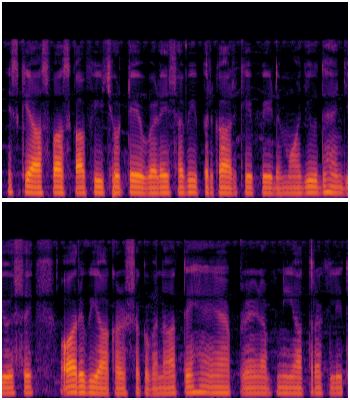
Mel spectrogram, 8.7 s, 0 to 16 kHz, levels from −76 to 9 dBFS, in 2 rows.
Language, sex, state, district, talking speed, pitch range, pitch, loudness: Hindi, male, Bihar, Darbhanga, 160 wpm, 100-110 Hz, 105 Hz, -20 LUFS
